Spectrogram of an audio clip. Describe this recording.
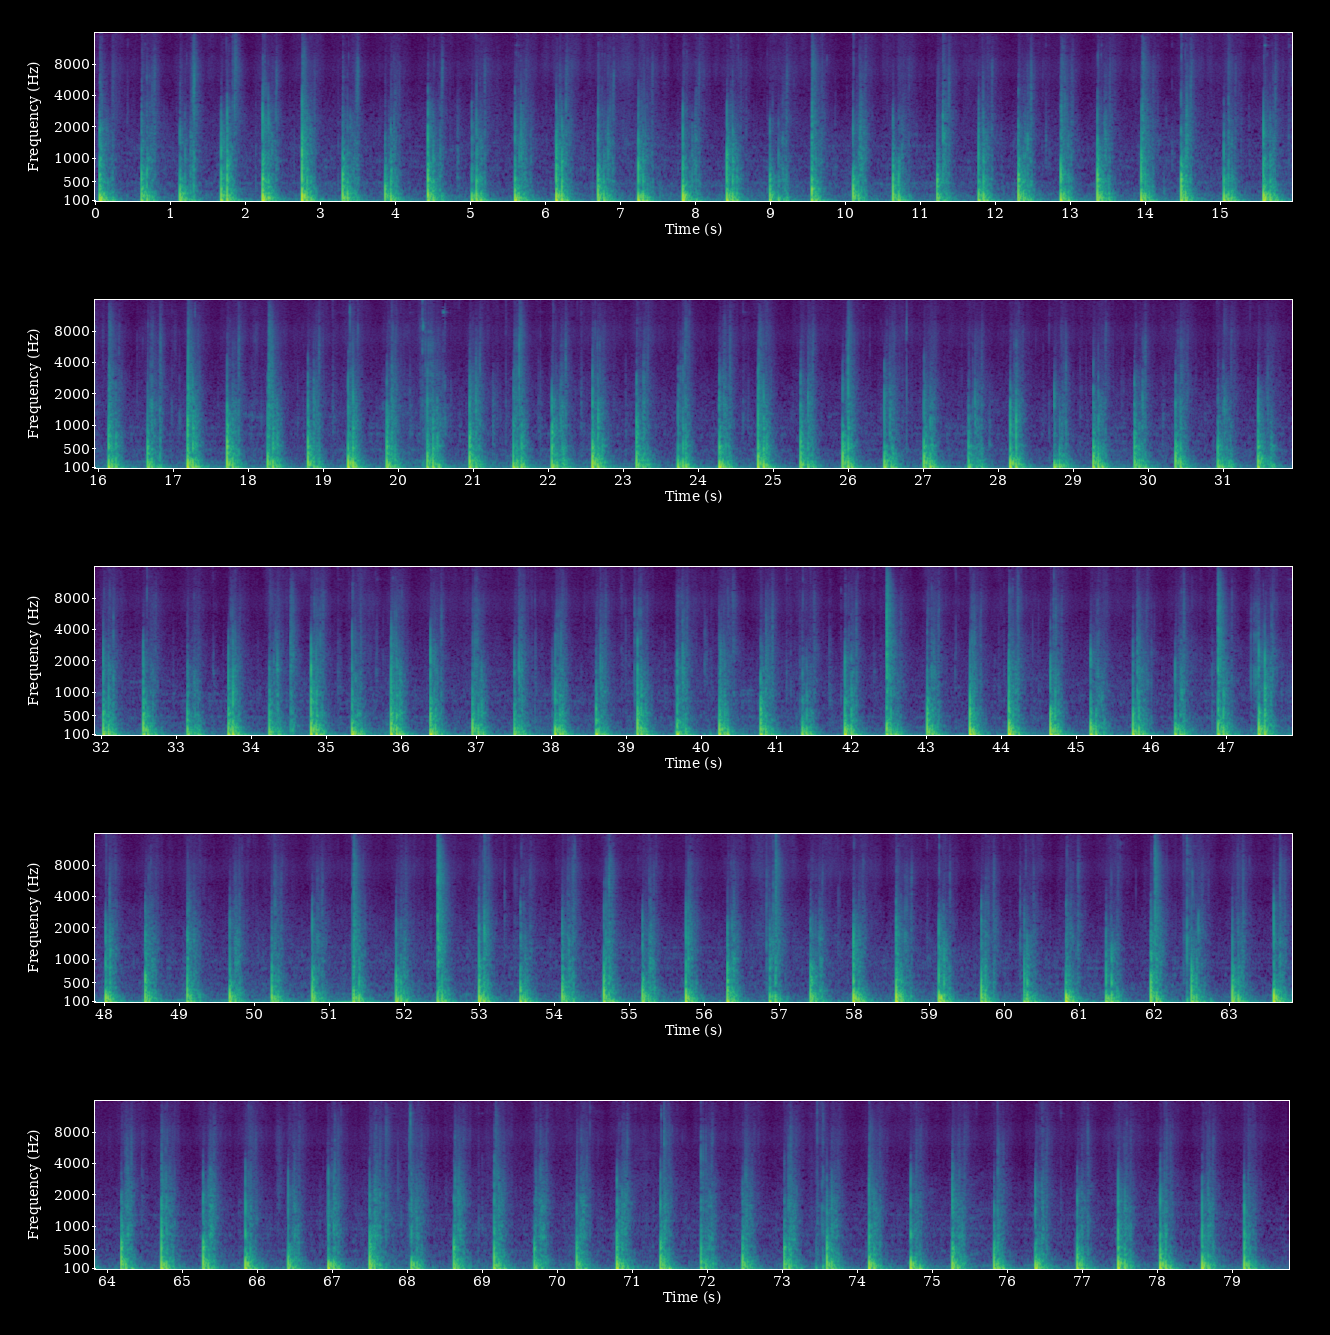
Wood Footsteps
Me walking heavily in a newly constructed shed. It was pretty empty at the time of the recording, so there is a pretty overwhelming reverb which may complement the sound depending on the use case.
I would love to see any body of work that incorporates my sounds.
